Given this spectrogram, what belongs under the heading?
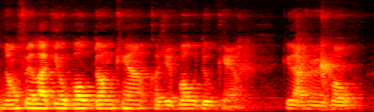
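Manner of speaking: usual speaking voice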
